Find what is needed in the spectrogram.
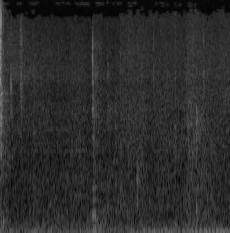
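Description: Quiet pause with a faint steady low hum and a single soft click about a second in.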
